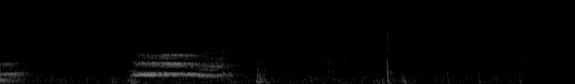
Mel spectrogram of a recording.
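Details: Blue Maine Coon female cat indoors giving one firm, level meow of about a second, preceded by a soft short call and followed by small clicks and taps before the sound cuts off.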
